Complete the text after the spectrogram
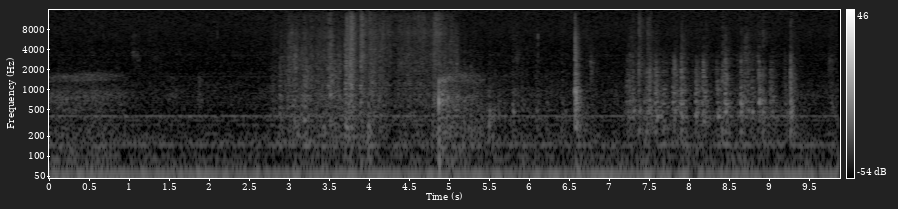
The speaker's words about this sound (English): Can you hear him? He's now scratching at the bathroom door for no reason.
